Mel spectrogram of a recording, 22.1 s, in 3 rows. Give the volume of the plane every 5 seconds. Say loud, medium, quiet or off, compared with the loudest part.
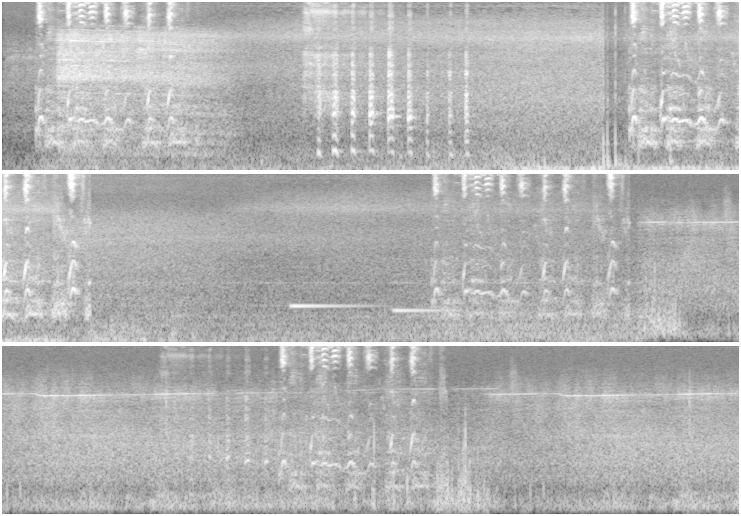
loud, medium, loud, loud, loud.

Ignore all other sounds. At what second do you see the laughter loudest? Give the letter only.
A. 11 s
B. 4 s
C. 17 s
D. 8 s
B.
